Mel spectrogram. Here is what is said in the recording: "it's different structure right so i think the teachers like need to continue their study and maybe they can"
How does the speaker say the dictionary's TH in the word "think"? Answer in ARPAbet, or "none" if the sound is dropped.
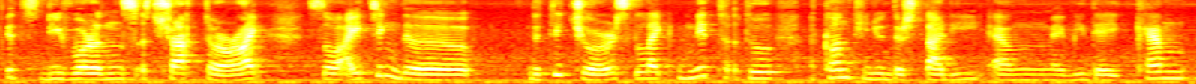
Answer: T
